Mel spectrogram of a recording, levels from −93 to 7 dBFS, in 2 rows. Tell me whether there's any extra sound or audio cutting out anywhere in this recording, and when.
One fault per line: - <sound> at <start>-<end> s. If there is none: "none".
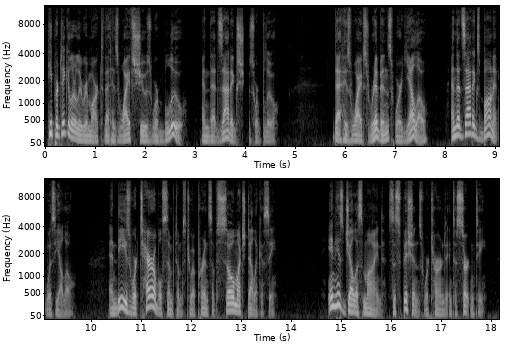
- dropout at 4.0-4.1 s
